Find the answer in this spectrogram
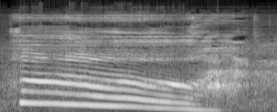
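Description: A camel lets out a drawn-out, moaning scream, strong and tonal, starting fairly high and sliding smoothly lower over about two and a half seconds. It ends in a rougher, breathy tail, with a quiet room around it.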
